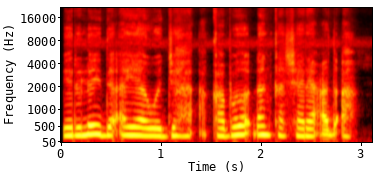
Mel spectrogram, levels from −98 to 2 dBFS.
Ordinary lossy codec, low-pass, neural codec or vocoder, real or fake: none; none; vocoder, 44.1 kHz, 128 mel bands, Pupu-Vocoder; fake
